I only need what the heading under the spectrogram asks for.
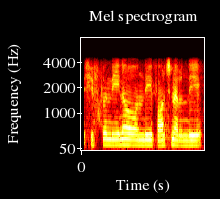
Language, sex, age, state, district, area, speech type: Telugu, male, 60+, Andhra Pradesh, Chittoor, rural, conversation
